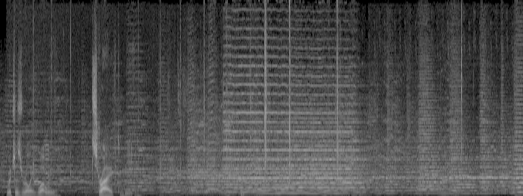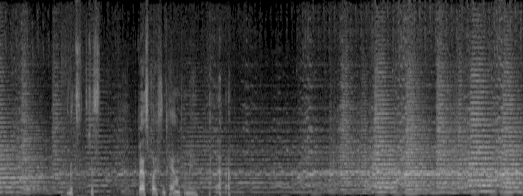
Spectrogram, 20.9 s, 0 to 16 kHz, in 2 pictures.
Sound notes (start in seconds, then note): 3.6 triumphant music; 14.4 laughs; 16.8 triumphant music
